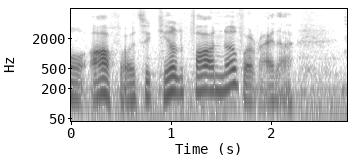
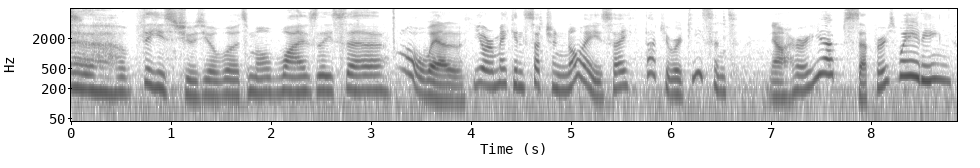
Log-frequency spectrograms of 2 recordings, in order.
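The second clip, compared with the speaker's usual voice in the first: quiet mother voice; 5 semitones higher, 7 dB quieter than usual. Acted. Mother and servant quietly reply.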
